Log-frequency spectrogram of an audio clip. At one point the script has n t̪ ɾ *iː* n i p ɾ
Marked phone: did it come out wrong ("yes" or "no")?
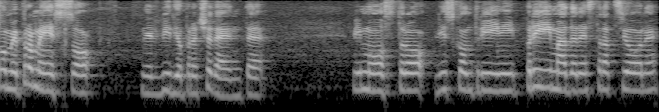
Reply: no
